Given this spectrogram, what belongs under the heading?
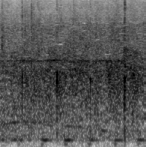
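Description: A church congregation applauding steadily in praise during a worship service, a dense, close wash of clapping with occasional voices mixed in.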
